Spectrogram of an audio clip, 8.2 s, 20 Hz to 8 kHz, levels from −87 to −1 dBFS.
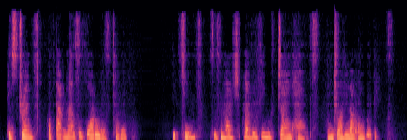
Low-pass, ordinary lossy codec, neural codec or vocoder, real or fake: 7.2 kHz; AAC, 32 kbps; codec, 44.1 kHz, 0.9 kbps, DAC; fake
